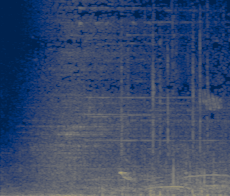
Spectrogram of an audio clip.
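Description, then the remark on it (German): Black horses gallop pulling a chariot in a chariot race held as funeral games, a rapid, steady drumming of hooves, loud, with a busy wash of crowd noise and indistinct voices mixed underneath throughout. “Wie die schwarzen Pferde flitzen? Der Wagenlenker ist klasse. Was für ein Rennen.”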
